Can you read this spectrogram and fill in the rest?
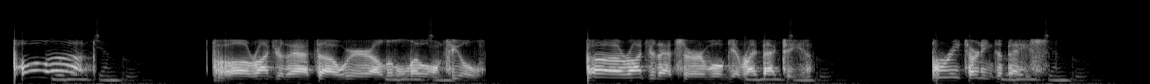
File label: military radio voices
